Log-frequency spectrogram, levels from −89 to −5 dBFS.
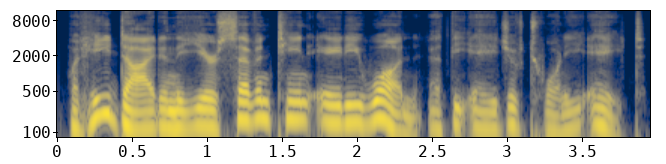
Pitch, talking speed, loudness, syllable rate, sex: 125 Hz, 225 wpm, -16 LUFS, 5.6 syllables/s, male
